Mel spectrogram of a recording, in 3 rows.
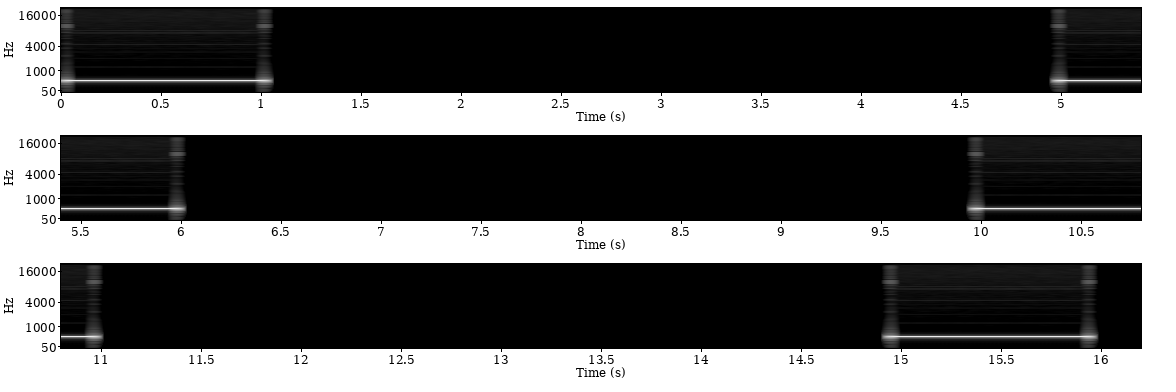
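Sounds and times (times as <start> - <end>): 
telephone ringback tone: 0.0 - 1.1, 5.0 - 6.0, 10.0 - 11.0, 15.0 - 16.0.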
